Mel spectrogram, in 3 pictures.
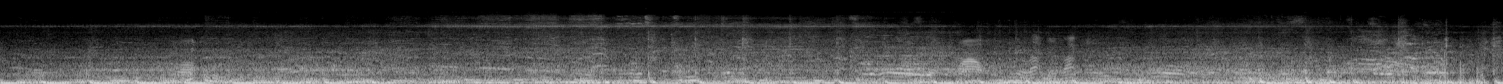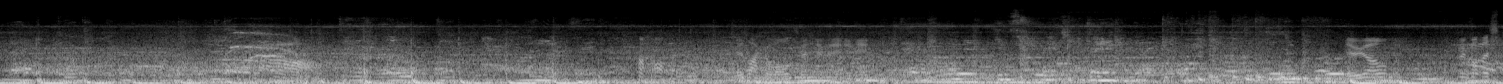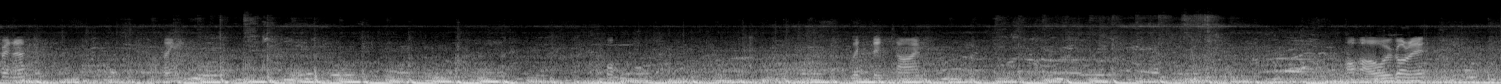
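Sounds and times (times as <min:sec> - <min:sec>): loud dance music with heavy bass: 0:00.0 - 0:45.0
spinning ride platform rumbling: 0:00.0 - 0:45.0
thin steady high whine: 0:00.0 - 0:45.0.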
